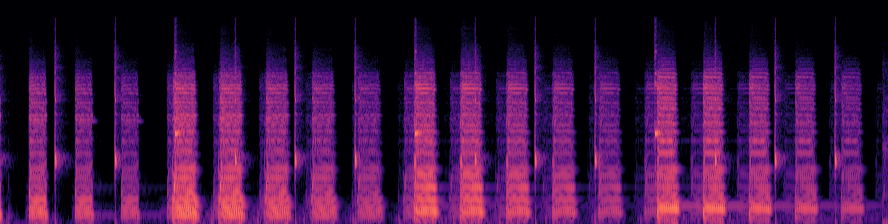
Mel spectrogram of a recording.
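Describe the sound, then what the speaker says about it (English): Short, crisp electric guitar notes play in a fast pulsing rhythm, each echoed by a dotted-eighth-note delay that fills the gaps into a rolling cascade. "This is going to be when you set the delay at a dotted eighth note."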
